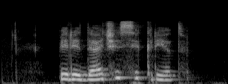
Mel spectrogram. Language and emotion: Russian, neutral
